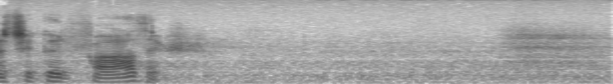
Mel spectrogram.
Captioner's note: sighs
